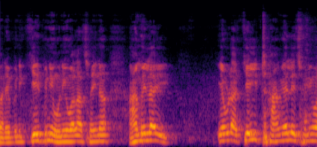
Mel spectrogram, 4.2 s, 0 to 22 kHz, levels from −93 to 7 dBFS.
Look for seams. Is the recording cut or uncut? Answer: uncut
